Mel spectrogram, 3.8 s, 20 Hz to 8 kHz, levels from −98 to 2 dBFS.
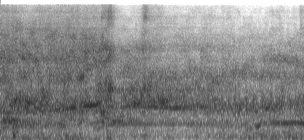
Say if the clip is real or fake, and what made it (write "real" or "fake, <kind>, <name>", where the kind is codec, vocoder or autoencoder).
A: fake, codec, HILCodec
